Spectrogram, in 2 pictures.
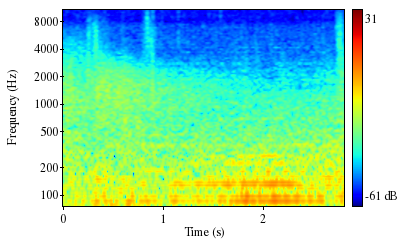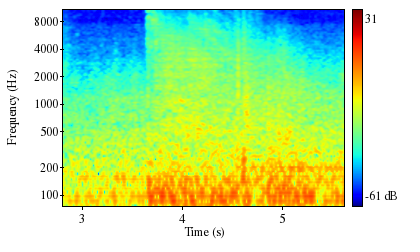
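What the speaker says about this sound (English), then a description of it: "why did I hear a rocket launch?" In a GTA roleplay game, a rocket launch comes with several scattered booms and blasts over a rumbling background. A louder, fuller burst arrives about two thirds of the way through.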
